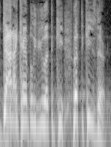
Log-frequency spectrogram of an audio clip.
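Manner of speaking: put-on the kid who wrecked it pointing at dad; blaming teenager. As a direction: teenager who crashed the car blaming his father, loud and indignant. Teen blames dad for wreck.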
